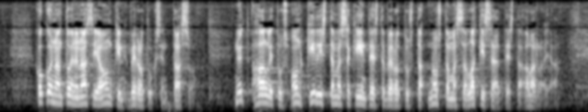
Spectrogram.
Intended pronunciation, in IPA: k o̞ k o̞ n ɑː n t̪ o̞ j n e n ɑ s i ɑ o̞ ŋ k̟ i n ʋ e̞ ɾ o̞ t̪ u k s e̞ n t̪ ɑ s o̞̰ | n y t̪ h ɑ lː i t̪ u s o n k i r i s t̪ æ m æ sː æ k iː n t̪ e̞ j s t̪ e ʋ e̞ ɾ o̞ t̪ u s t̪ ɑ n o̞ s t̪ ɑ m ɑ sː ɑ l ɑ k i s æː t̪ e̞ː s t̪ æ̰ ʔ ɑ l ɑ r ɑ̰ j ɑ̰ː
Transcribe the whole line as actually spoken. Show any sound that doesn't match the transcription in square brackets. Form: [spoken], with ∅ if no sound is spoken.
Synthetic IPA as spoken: k o̞ k o̞ n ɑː n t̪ o̞ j n e n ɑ s i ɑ o̞ ŋ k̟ i n ʋ e̞ ɾ o̞ t̪ u k s e̞ n t̪ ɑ s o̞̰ | n y t̪ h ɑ lː i t̪ u s o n k i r i s t̪ æ m æ sː æ k iː n t̪ e̞ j s t̪ [æ] ʋ e̞ ɾ o̞ t̪ u s t̪ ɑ n o̞ s t̪ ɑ m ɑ sː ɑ l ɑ k i s æː t̪ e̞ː s t̪ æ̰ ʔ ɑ l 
